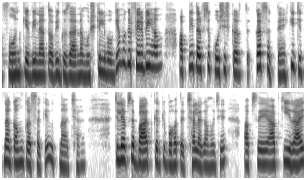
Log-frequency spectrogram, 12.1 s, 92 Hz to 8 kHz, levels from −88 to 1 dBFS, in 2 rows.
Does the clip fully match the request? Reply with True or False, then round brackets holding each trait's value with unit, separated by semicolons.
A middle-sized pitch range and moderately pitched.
False (4.0 semitones; 195 Hz)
